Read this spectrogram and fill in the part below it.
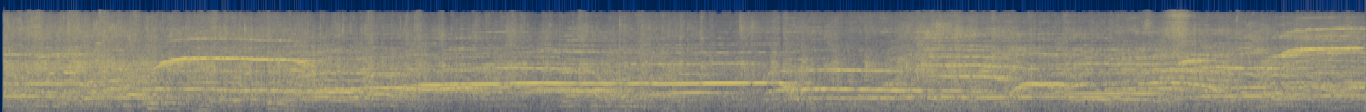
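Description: A live band plays loudly in a large hall, heard from among the audience.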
